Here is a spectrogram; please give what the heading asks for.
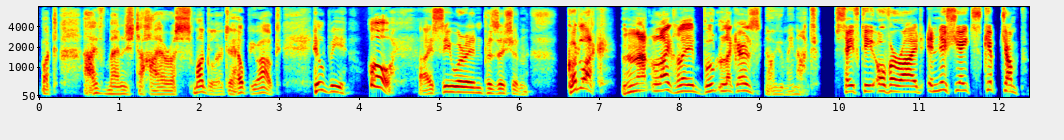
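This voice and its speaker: Eccentric older scientist, swooping and echoey. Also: male voice, medium pitch, a bit bright. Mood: excited, explaining, then defiant, urgent. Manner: muttering to himself, dryly sardonic, swooping emphasis. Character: eccentric older fugitive scientist, wry, condescending, excitable. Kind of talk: theatrical video game voice acting.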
